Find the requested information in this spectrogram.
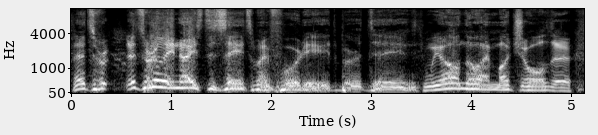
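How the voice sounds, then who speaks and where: A raspy put-on character voice at a moderate pace, very even in loudness, over light background noise. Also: man. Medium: stage play. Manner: slow, bumbling.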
